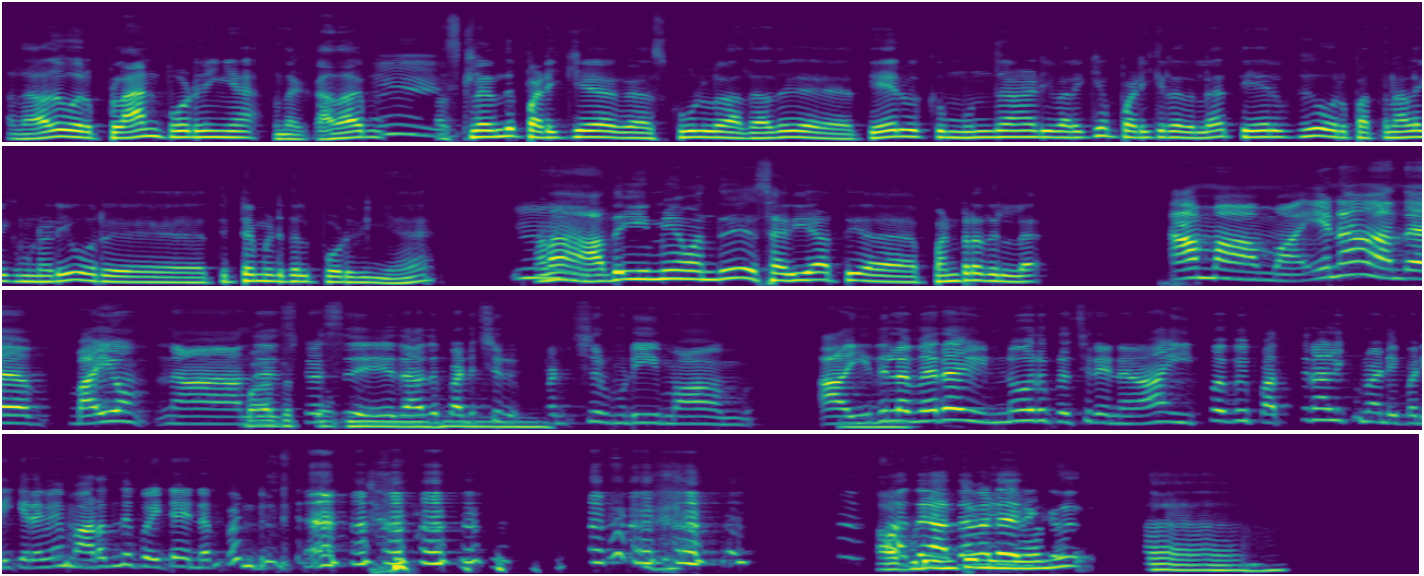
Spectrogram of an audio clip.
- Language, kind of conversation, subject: Tamil, podcast, தேர்வு மனஅழுத்தம் வந்தால் நீங்கள் என்ன செய்வீர்கள்?
- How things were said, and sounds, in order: other noise; drawn out: "ம்ஹ்ம்"; background speech; laugh; laugh; laughing while speaking: "அது, அத விட இருக்கும்"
